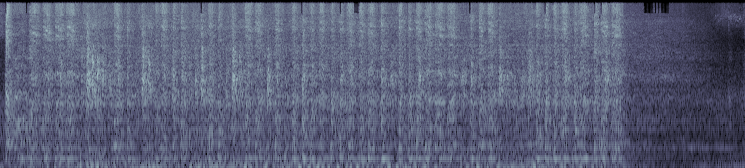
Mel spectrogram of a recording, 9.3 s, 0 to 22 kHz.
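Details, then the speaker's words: Audi A4 B6 1.8T quattro, start attempt after an engine refresh and timing belt job: steady starter cranking at nearly three beats a second with no firing. Cam timing is found off by one tooth on both sides. Crank, no start. "right well i think i found my problem the uh i did do the timing belt and it looks like it's off by [Music] like a tooth both sides the notches are not facing up it's top dead center together"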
